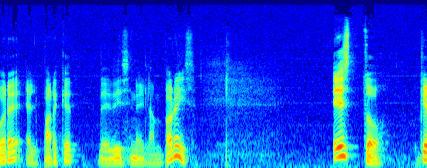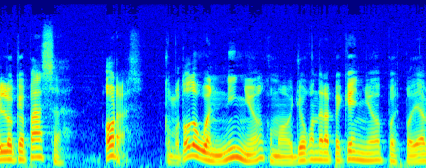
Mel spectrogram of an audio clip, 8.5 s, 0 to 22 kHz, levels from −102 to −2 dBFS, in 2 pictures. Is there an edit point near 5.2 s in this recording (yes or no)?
yes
